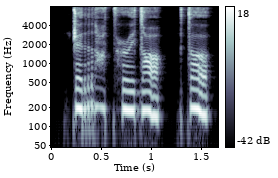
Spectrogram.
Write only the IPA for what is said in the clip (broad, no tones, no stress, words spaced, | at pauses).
ʈɛrɑ̤ t̪ʰə˞e̯dɑ | tʌ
